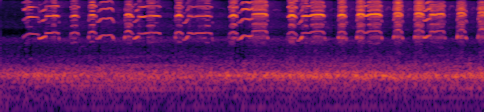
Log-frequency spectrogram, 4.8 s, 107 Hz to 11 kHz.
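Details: Insistent high squeals from a Boulder County osprey chick on 8/7/17, unhappy that its mother arrived with a stick rather than fish, repeated several times a second against a droning hum.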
